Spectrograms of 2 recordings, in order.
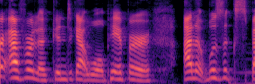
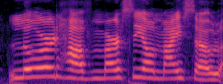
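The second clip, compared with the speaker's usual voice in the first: each word slow and drawn out, stress on Lord; slow, heavy Lord have mercy; slow plea; 2 semitones higher, slower than usual. Acted. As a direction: sigh it out like a weary prayer. Slow repeat of the line.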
